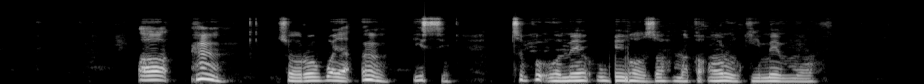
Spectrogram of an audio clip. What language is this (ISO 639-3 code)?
ibo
